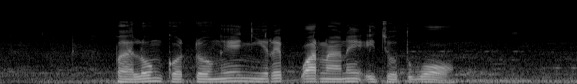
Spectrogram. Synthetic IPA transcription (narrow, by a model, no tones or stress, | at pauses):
b̥a̤lʊŋɡ̥ɔ̤ɖ̥ɔ̤ŋeɲiɾɪp̚warnaneʔid̥ʒ̥o̤t̪uwɔ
